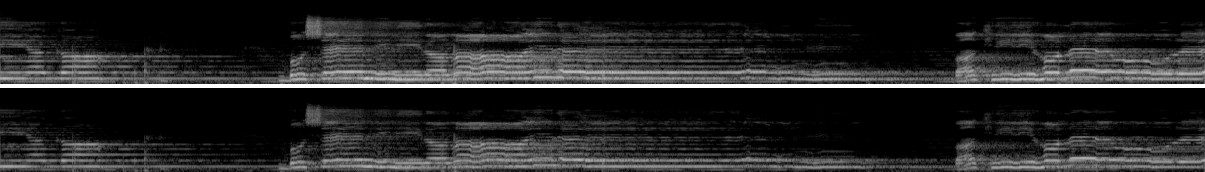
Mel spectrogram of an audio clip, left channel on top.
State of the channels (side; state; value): right; quieter; 5.2 dB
